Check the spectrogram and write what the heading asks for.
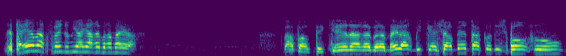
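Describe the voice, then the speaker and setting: A man preaching by telling a story with emotion, rising now and then to loud, high cries. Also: gravelly, pauses often, husky, no echo, narrow, tinny audio. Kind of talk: storytelling sermon.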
